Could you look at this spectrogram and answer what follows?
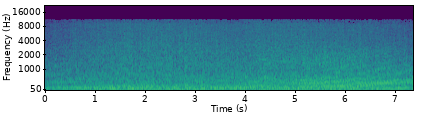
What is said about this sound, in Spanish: motor inyecta agua metanol directamente en los cilindros para refrigerar un motor que trabaja a plena potencia. El motor Pratt Whitney R2800 ruge con estos 300 caballos extras de potencia.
